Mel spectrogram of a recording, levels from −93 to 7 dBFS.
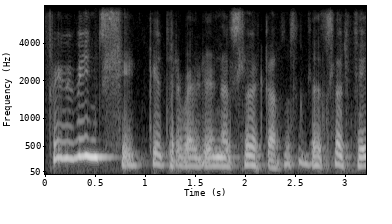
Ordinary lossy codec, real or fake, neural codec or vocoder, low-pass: Opus, 16 kbps; real; none; 7.2 kHz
